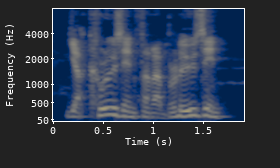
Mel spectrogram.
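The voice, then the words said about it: Put-on Scottish accent. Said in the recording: “The accent, it was Scottish”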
